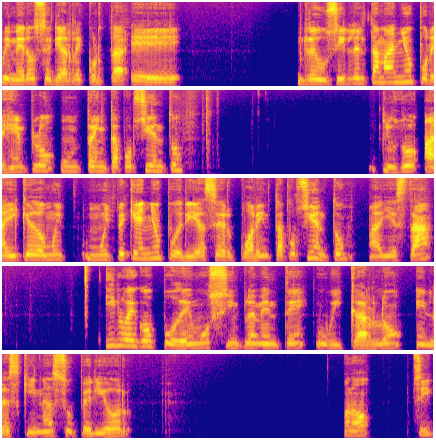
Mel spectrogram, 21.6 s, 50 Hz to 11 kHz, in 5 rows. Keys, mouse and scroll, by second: 0.0-2.7 drag, 3.1 Delete, 3.3 Delete, 5.0 3, 6.1 Return, 9.6 click, 9.9 Delete, 10.7 4, 11.2 Return, 15.5-20.9 drag, 21.4 click.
